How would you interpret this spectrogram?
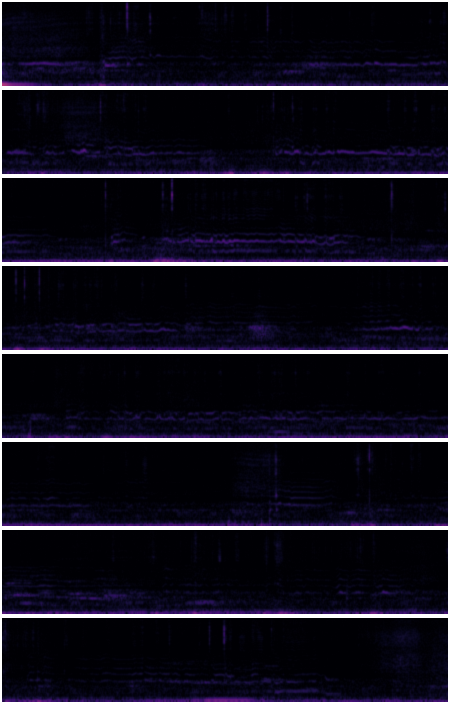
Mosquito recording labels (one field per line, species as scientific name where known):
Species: Anopheles arabiensis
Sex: female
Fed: unfed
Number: one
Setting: cup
